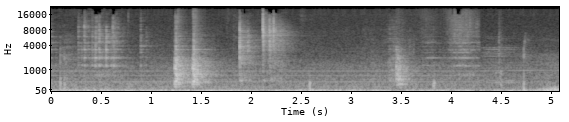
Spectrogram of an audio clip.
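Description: Roasted ingredients for homemade protein powder are scraped from a pan onto a plate, giving a few clinking, scraping strokes of a utensil against cookware, close but fairly soft, with quiet gaps between and no speech.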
